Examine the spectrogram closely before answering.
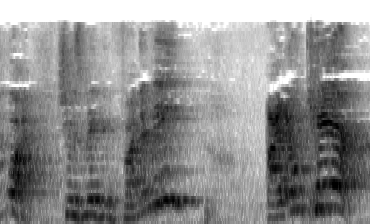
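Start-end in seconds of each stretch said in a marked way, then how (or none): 2.0-2.7 breezy dismissal. Acted. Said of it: "She was copying me?".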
